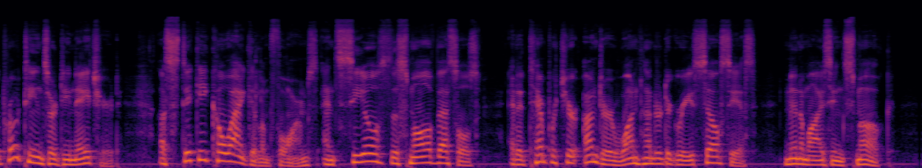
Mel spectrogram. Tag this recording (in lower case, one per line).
speech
